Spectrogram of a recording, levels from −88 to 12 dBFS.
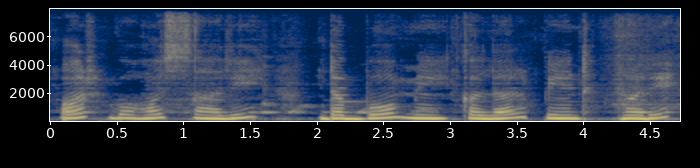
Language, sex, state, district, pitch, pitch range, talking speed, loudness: Hindi, female, Chhattisgarh, Raipur, 240 Hz, 225-255 Hz, 100 wpm, -12 LUFS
